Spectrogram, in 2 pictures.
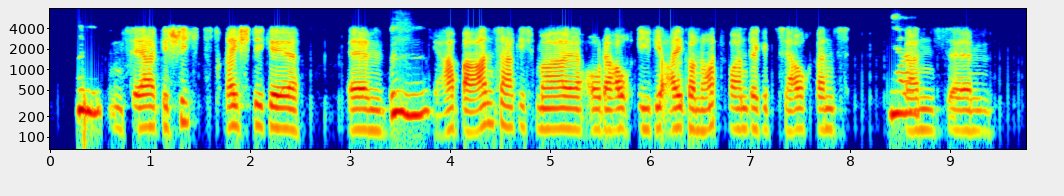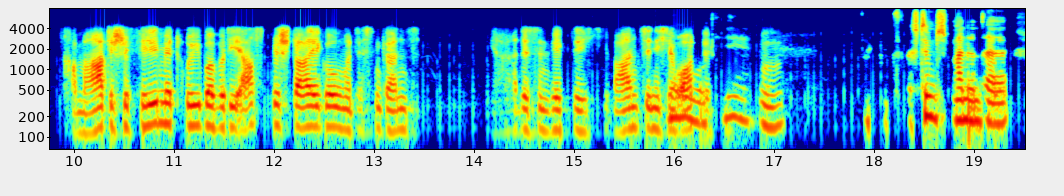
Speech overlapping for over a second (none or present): none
